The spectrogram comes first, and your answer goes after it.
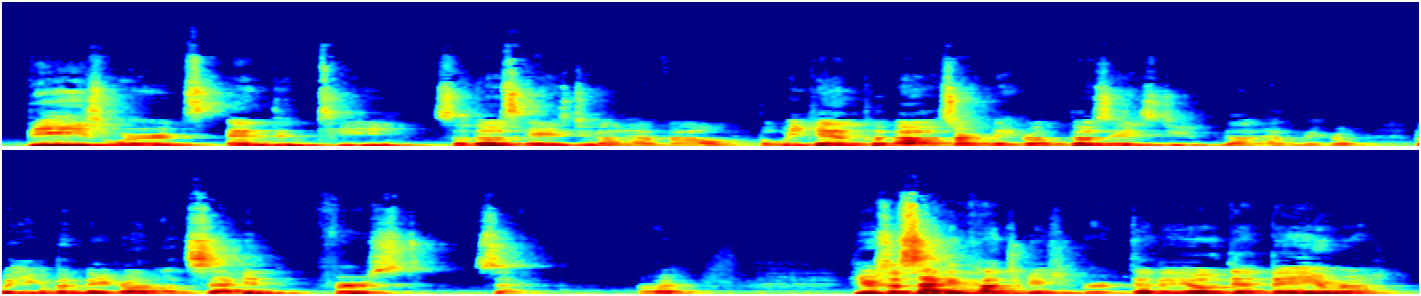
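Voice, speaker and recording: Moderate-paced speech with big swings in loudness, audible room echo and noticeable background noise. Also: man. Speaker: teacher. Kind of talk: tutorial.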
